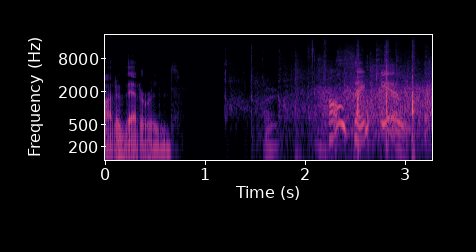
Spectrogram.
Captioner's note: applause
